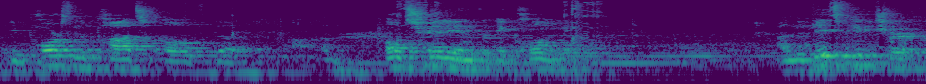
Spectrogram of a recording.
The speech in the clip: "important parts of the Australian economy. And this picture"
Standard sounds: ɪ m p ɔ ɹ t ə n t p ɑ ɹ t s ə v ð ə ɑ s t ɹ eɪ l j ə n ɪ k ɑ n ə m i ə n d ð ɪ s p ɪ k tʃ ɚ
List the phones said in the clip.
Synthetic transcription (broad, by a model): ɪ m p ɔ ɹ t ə n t p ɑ ɹ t ə v ð ə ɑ s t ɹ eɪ l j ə n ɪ k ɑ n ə m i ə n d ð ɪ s p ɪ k tʃ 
